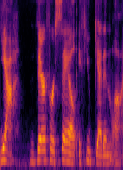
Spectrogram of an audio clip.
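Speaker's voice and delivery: blunt, cutting, harsh and curt tone. Retelling the woman behind the counter's reply: imitating a harsh reply. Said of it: "Really harsh".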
